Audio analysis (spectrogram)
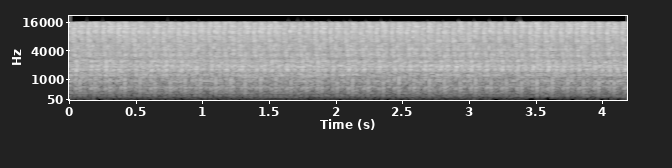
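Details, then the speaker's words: Flame Licker Flame Gulper VE-01 crossbeam vacuum engine with drive pulley, running with no load after driving a Baker fan: light, quick, even ticking about two beats a second over a steady hiss, running freely and smoothly. "it definitely uh it definitely ran it just such a nice engine run of it there it goes with no load"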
